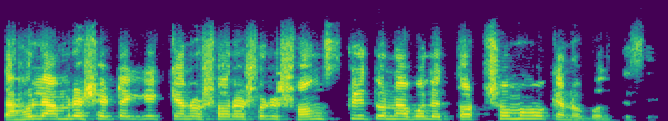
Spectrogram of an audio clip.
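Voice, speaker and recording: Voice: mid-range voice, steady tone, brisk, a bit bright, no room sound, muffled recording. A student asking the teacher a puzzled question during an online class.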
